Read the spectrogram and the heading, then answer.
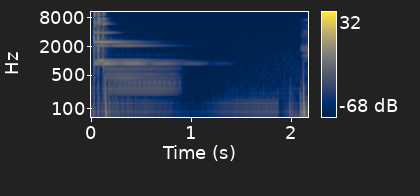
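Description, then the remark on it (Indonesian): A bright, ringing clink of wine glasses tapped together in a toast, its clear tone lingering and fading over about a second, followed by a soft, brief knock near the end. Fairly loud, no talking. “Before we continue, kita minum lagi dulu. Oh, oke. Okay. Cheers. Cheers”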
